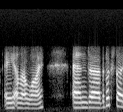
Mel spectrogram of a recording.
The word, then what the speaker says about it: Mullally: last name Mullally, rhymes with Shillelagh, Mullally.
